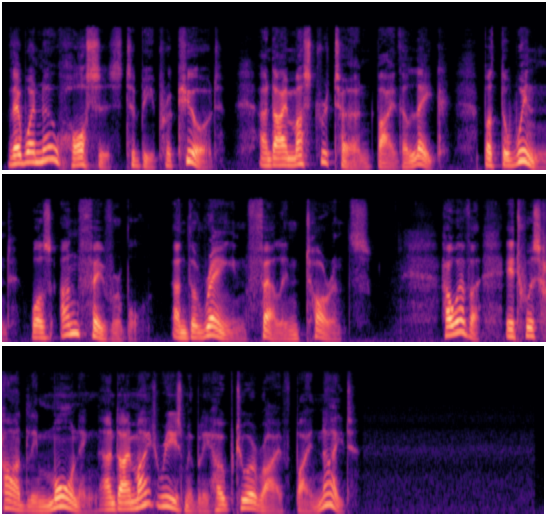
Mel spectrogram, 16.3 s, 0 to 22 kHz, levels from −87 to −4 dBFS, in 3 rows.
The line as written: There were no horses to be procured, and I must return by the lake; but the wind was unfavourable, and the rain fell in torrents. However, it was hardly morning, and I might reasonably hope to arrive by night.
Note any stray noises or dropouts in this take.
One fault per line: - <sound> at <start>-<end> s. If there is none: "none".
none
